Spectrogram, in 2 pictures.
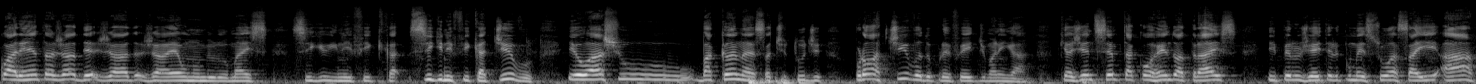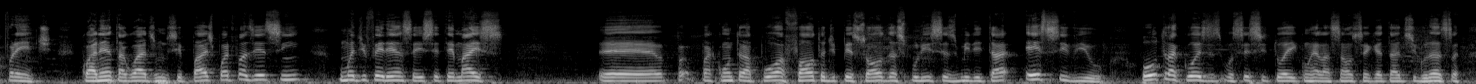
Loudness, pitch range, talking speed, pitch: -23 LUFS, 160-205 Hz, 145 wpm, 180 Hz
